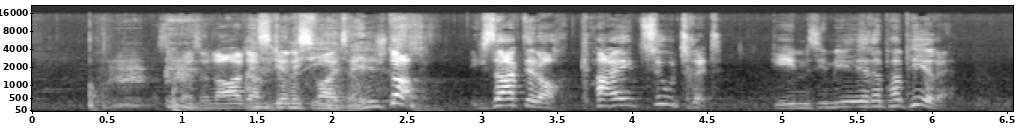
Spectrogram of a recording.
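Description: A man speaks sternly and loudly.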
